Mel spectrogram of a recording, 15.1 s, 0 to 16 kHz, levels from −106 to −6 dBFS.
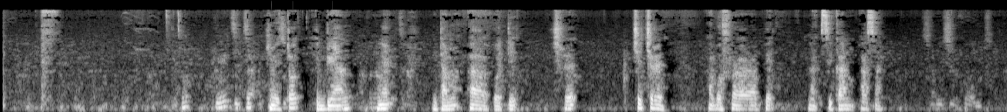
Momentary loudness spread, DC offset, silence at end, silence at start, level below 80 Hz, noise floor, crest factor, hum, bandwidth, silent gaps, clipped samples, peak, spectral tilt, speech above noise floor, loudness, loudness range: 17 LU; under 0.1%; 0.4 s; 0.05 s; -44 dBFS; -56 dBFS; 18 dB; none; 12 kHz; none; under 0.1%; 0 dBFS; -5 dB/octave; 41 dB; -16 LUFS; 5 LU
